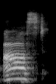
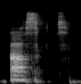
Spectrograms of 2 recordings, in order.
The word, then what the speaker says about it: asked: a d called as a sound called but asked actually has a sound asked asked so in english the way we pronounce things is not always the way it's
